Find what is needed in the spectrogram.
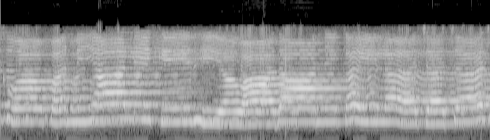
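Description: Bhojpuri wedding song (kanyadan vivah geet) playing: a high melodic line of long held notes that bend and glide between pitches, over the song's accompaniment.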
